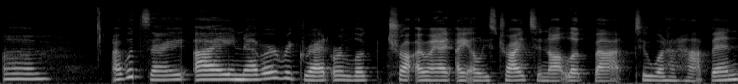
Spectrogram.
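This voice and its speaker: A woman with an American accent speaks at a moderate pace in a plain, everyday voice, her medium pitch showing ordinary variation, on a very clean recording with a silent background. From Texas, Austin; Korean American. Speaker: independent musician. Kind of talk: casual interview.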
